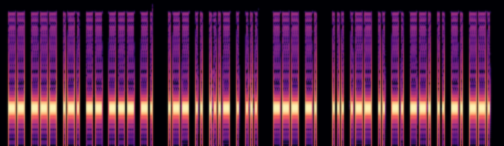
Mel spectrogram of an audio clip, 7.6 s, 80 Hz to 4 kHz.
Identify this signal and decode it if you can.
Morse code, heard as a keyed tone, about 36 wpm, 550 Hz. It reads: MORMON WIVES ON SWINGING
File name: podcast / News headlines-1x-35x35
